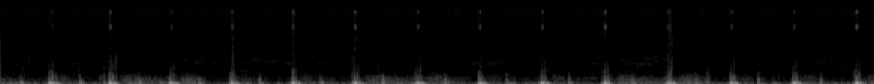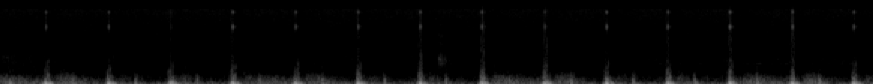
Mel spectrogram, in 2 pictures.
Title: 心尖部で録音した早い心臓の音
